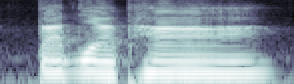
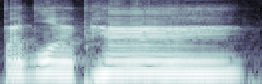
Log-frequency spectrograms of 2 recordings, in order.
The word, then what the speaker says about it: Tathagata: Phần tiếng phạn chúng ta sẽ đọc như sau: Tathagata, Tathagata.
